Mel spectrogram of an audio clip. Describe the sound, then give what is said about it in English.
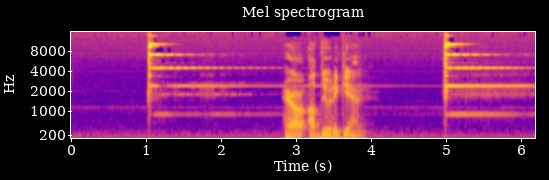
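A dog named Butch rings a bright bell twice to be let outside, about four seconds apart, each strike sustaining a long shimmering tone. Between the two rings a person speaks briefly. “That's Butch's bell.”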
